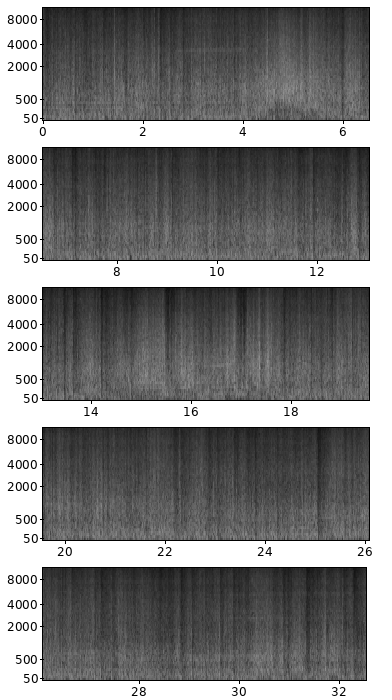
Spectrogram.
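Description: Heavy wind noise on a helmet-mounted camera microphone while riding a Kawasaki motorcycle at road speed, with the engine running faintly underneath.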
